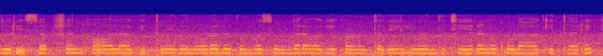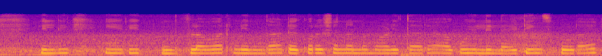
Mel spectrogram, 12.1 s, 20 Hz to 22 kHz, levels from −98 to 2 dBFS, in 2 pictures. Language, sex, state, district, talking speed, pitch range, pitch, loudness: Kannada, female, Karnataka, Chamarajanagar, 125 wpm, 250-260 Hz, 255 Hz, -22 LUFS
